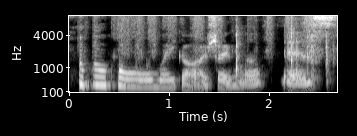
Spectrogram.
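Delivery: slow, high, drawn-out squeal; stretched-out squeal of delight; thrilled gushing. Real, not acted. Thrilled by washi tower.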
